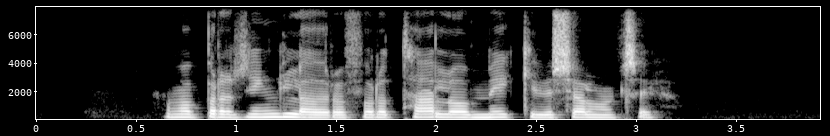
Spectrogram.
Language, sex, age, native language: Icelandic, female, 30-39, Icelandic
